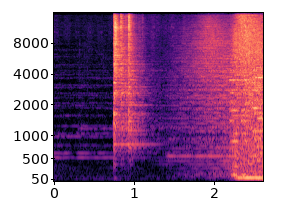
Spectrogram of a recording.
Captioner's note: bullet clangs in metal tray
